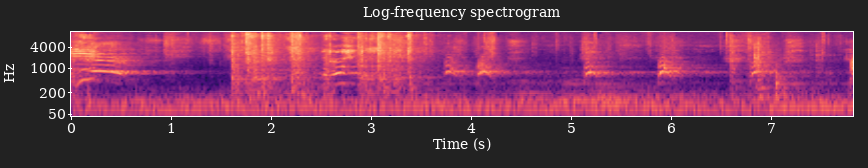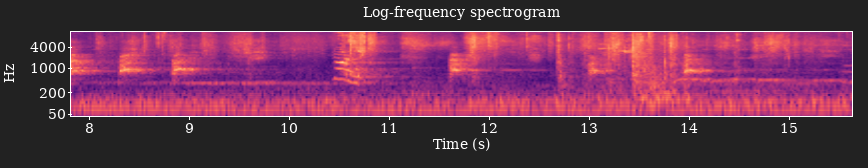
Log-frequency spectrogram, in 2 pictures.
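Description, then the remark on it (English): A dog barks loudly and repeatedly, breaking into whimpers and yelps between the barks, while people shout and talk over the commotion. “Now, shut that dog up!”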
